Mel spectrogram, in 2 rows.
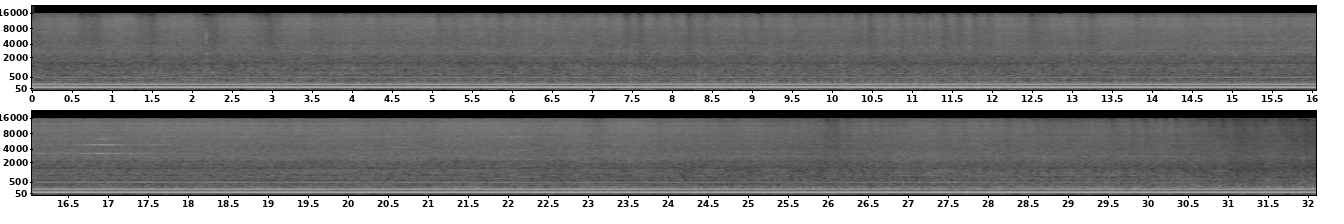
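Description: Inside a moving ED9E electric multiple unit: a loud, steady low electric hum with a higher overtone, over the train's running noise.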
